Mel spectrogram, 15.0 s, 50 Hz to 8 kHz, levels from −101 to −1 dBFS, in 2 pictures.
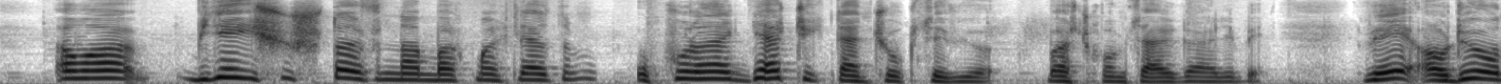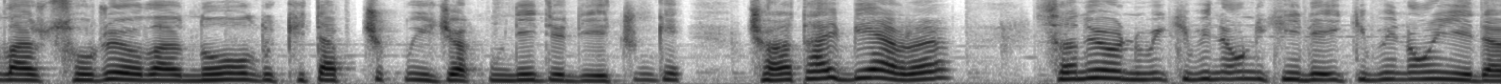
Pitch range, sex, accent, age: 175-225 Hz, male, native, 60-79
